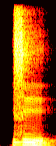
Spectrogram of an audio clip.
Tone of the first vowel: falling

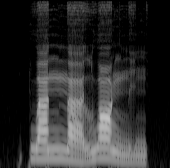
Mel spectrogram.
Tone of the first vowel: high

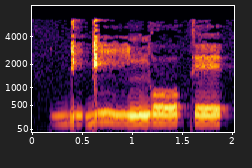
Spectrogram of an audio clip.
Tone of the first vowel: low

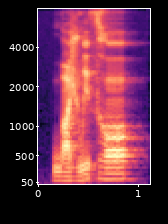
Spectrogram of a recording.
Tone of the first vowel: low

